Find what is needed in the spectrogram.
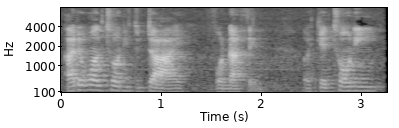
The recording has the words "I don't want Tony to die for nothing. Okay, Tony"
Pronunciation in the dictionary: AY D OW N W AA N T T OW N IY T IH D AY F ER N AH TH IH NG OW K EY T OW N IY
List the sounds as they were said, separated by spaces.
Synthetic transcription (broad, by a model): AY D OW N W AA N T T OW N IY T IH D AY F ER N AH TH IH NG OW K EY T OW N IY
